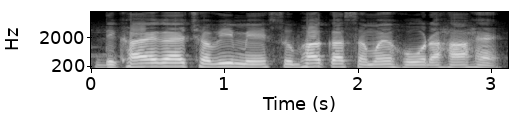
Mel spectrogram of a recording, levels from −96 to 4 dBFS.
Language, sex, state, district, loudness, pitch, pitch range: Hindi, male, Assam, Kamrup Metropolitan, -14 LUFS, 150 Hz, 140-175 Hz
